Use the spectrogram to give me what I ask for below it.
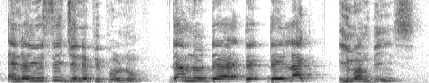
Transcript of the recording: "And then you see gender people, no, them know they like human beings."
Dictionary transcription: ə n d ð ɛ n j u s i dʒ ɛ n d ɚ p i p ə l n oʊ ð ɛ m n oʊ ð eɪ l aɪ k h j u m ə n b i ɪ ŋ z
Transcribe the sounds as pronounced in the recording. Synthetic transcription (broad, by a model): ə n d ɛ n j u s i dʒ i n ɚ p i p ə l n oʊ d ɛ m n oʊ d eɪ l aɪ k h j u m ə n b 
